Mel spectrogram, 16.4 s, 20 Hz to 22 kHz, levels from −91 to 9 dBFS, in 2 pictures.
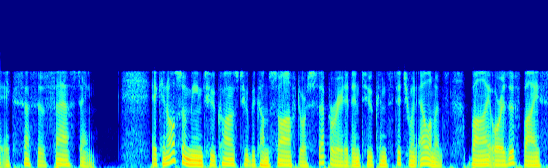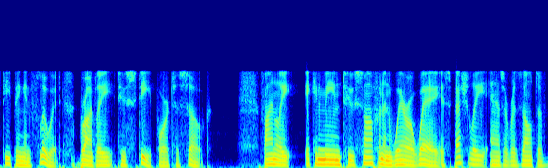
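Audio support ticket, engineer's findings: No fault found in the speech; the G.726 ADPCM path at 32 kbit/s shows only its expected 4 kHz band limit and light coding noise.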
